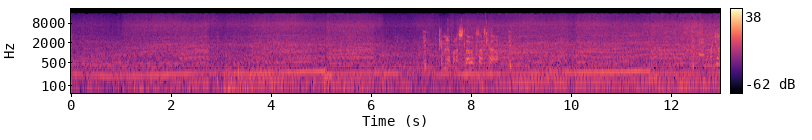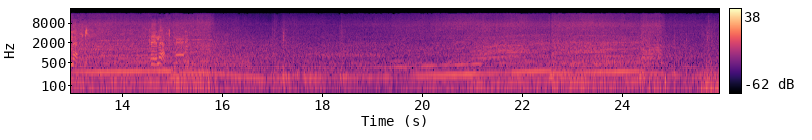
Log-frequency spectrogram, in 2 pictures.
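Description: A racing car engine drones steadily, rising in pitch and dropping sharply with each gear change.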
